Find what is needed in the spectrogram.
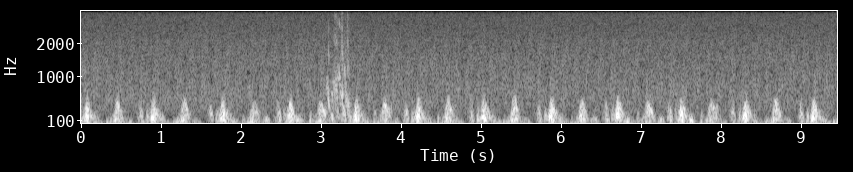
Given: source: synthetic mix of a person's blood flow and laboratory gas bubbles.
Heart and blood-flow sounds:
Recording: Doppler ultrasound of blood flow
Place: precordium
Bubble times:
3.06-3.41 s: bubbles
From the record:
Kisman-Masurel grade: 122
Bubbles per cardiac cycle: 1 to 2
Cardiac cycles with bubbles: 10 to 50%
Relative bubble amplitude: moderate (0.250 to 0.450)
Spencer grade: 2 (many but less than half of the cardiac periods contain bubble signals, singularly or in groups)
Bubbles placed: anywhere in the cardiac cycle

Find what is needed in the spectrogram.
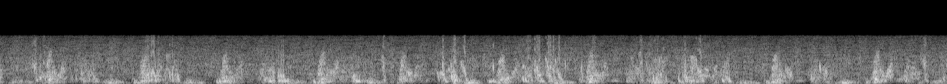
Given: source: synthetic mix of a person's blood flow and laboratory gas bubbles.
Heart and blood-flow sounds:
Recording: Doppler ultrasound of blood flow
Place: precordium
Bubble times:
0.31-0.48 s: bubbles
0.68-1.00 s: bubbles
1.42-1.83 s: bubbles
2.60-2.93 s: bubbles
3.26-3.36 s: bubbles
3.50-3.76 s: bubbles
3.80-3.89 s: bubbles
4.33-4.76 s: bubbles
4.87-4.97 s: bubbles
5.19-5.70 s: bubbles
5.78-5.87 s: bubbles
5.89-6.00 s: bubbles
6.24-6.35 s: bubbles
6.38-6.70 s: bubbles
6.76-7.09 s: bubbles
7.18-7.35 s: bubbles
7.75-7.84 s: bubbles
8.08-8.34 s: bubbles
9.03-9.12 s: bubbles
9.19-9.30 s: bubbles
9.38-9.48 s: bubbles
From the record:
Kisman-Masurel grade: 242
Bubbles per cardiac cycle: several, 3 to 8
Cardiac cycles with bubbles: 100%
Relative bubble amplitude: moderate (0.250 to 0.450)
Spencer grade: 3 (all of the cardiac periods contain showers or single bubble signals, but not dominating or overriding the cardiac motion signals)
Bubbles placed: anywhere in the cardiac cycle

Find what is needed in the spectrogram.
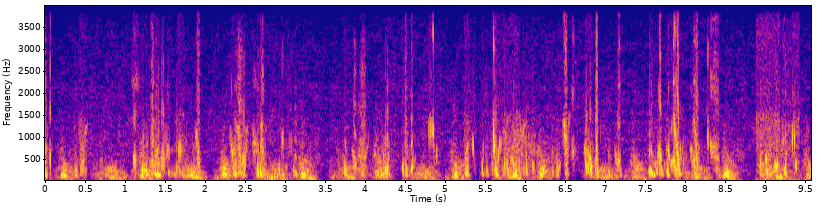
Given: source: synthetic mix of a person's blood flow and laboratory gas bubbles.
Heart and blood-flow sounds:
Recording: Doppler ultrasound of blood flow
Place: precordium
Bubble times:
0.00-0.11 s: bubbles
0.36-0.54 s: bubbles
1.09-1.99 s: bubbles
2.30-2.79 s: bubbles
2.91-3.18 s: bubbles
3.71-3.81 s: bubbles
3.84-4.33 s: bubbles
4.46-4.64 s: bubbles
4.79-4.94 s: bubbles
5.24-5.40 s: bubbles
5.43-6.17 s: bubbles
6.33-6.66 s: bubbles
6.74-6.96 s: bubbles
7.04-7.22 s: bubbles
7.53-8.00 s: bubbles
8.07-8.21 s: bubbles
8.27-8.46 s: bubbles
8.90-9.44 s: bubbles
From the record:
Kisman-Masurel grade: 342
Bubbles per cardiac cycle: rolling drumbeat, 9 or more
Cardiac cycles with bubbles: 100%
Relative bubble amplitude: moderate (0.250 to 0.450)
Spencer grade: 3 (all of the cardiac periods contain showers or single bubble signals, but not dominating or overriding the cardiac motion signals)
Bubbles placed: only in the low amplitude regions of the cardiac cycle

